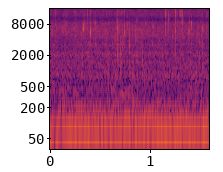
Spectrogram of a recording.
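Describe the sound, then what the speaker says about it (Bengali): Chopped onions sizzle steadily in hot oil in a home kitchen, a soft, even frying hiss with faint crackles throughout. "এখন পেঁয়াজ কুচি দিয়ে দিলাম তেলের মধ্যে। এই তো পেঁয়াজটা ভেজে নিতেছি ভালোভাবে।"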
